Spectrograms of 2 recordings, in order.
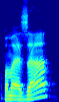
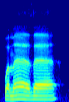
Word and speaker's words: وَمَاذَا: Wamaza is wrong. Wamada.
